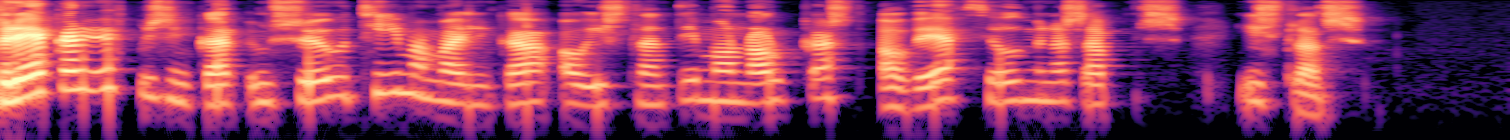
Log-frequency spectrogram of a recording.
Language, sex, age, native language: Icelandic, female, 40-49, Icelandic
